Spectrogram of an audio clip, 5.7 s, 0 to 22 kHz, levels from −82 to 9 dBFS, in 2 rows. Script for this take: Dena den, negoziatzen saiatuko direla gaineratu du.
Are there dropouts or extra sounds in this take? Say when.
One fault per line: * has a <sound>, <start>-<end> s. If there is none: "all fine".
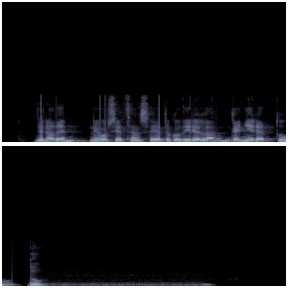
all fine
